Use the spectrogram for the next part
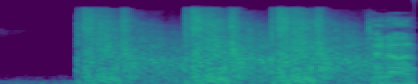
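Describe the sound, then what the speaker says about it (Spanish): Several gunshots from Terán's gun at an execution, coming as loud, sharp bursts in quick irregular succession after a moment of near silence, close and with no talk. "Terán disparó varios tiros"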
